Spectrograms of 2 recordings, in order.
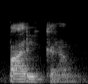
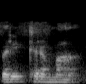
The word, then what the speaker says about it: parikrama: I heard some devotees, they say parikram. We will go on parikram. But that is not proper pronunciation. It is parikrama. That A at the end is long one.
